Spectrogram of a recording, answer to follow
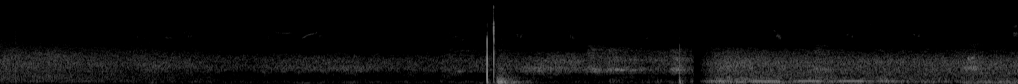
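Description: Outdoor ambience: faint bird chirps over a steady background rush, with one sharp click about five seconds in and a low hum coming in after about seven seconds.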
